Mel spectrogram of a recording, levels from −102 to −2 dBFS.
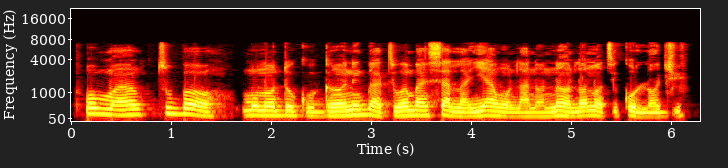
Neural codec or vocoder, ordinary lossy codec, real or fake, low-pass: none; none; real; 7.2 kHz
